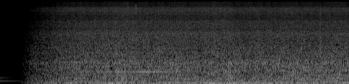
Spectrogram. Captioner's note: water rushing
